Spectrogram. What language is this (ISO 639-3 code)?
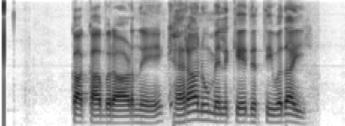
pan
